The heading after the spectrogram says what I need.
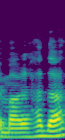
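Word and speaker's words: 말하다: que ele é fraco, porque aqui nesse caso é como se ele não existisse na palavra, né? Maradá, cadê o rã, né? Então, na verdade o que você estaria lendo é maradá, só que o que você fala é maradá.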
